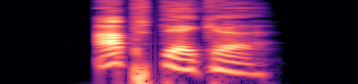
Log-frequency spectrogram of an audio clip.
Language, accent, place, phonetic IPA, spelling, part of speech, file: German, Germany, Berlin, [ˈapˌdɛkə], abdecke, verb, De-abdecke.ogg
- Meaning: inflection of abdecken: 1. first-person singular dependent present 2. first/third-person singular dependent subjunctive I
